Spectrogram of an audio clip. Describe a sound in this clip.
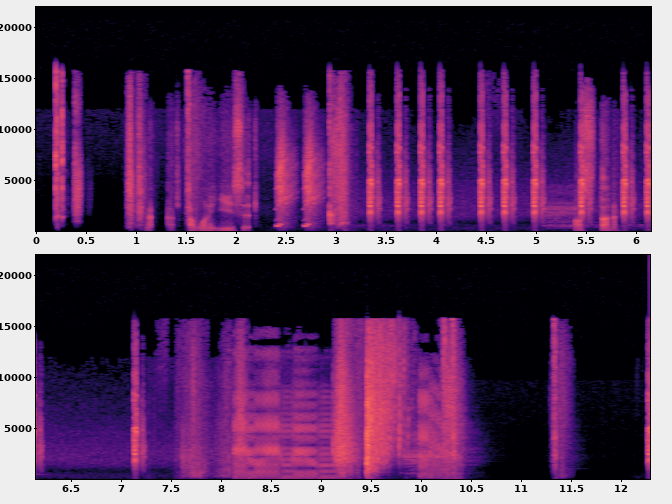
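Menu selections click.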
